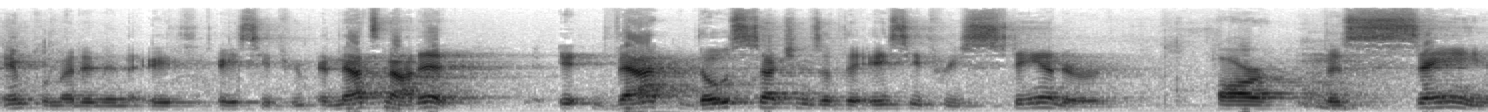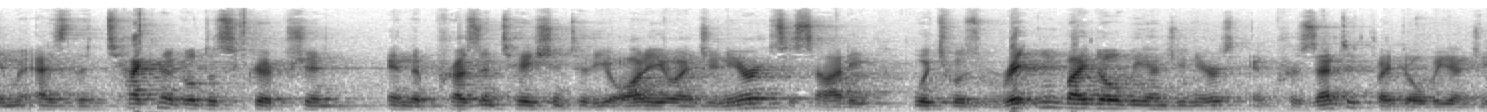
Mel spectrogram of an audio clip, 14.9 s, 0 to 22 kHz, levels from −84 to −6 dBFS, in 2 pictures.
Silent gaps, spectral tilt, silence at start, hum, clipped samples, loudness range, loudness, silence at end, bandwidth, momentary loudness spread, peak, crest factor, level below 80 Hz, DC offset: none; -1 dB/octave; 0 s; none; under 0.1%; 6 LU; -19 LUFS; 0 s; 16.5 kHz; 12 LU; -4 dBFS; 16 dB; -64 dBFS; under 0.1%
